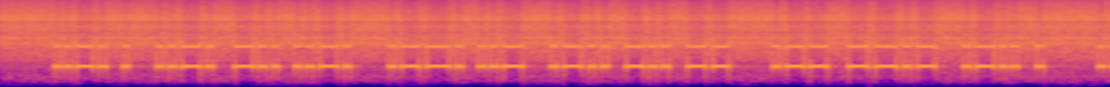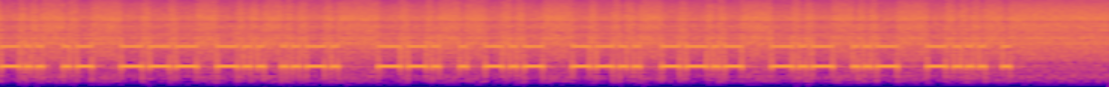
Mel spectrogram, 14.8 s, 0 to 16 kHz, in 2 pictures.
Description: Morse code (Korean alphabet), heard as a keyed tone, hand-sent with a straight key, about 28 wpm, 800 Hz, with room echo. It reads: 나는 지금 배가 고픈 상태이다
